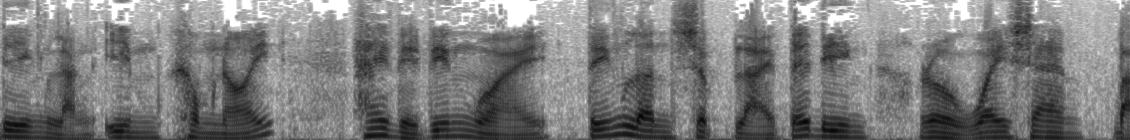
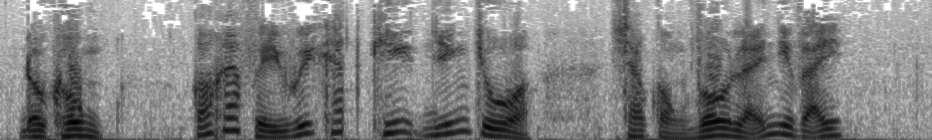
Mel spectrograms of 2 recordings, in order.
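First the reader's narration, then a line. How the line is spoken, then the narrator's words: Furious shout. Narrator (Vietnamese): Quản Lượng phừng phừng nổi giận, quát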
